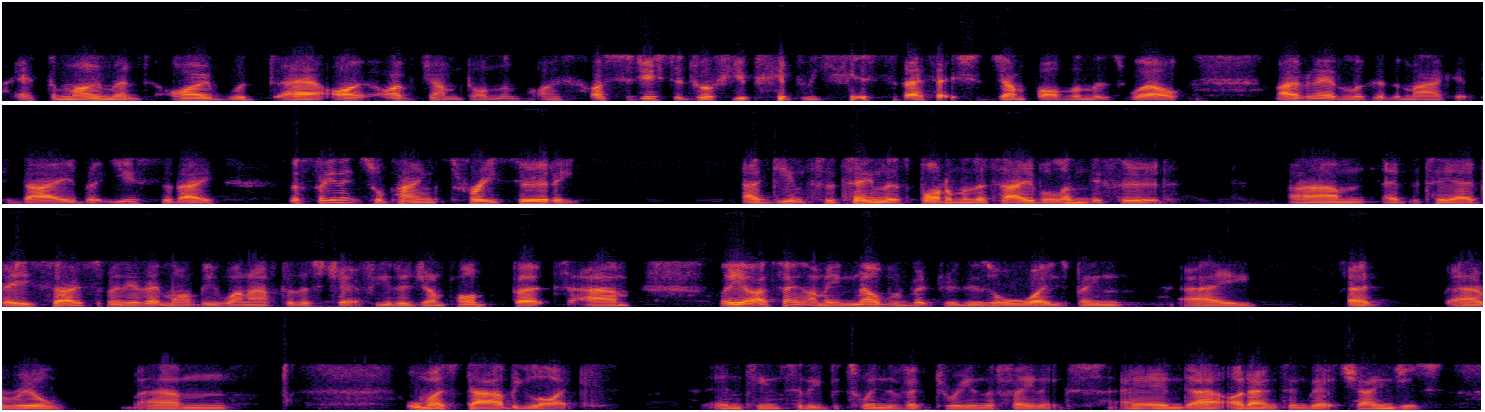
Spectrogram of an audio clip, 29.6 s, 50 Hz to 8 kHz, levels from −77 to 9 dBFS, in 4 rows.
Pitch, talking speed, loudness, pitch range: 95 Hz, 215 wpm, -19 LUFS, 85-105 Hz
